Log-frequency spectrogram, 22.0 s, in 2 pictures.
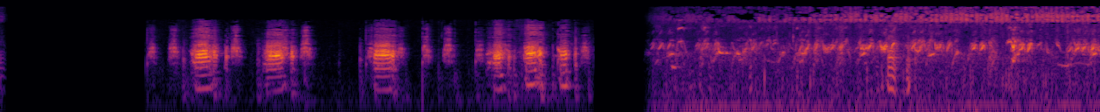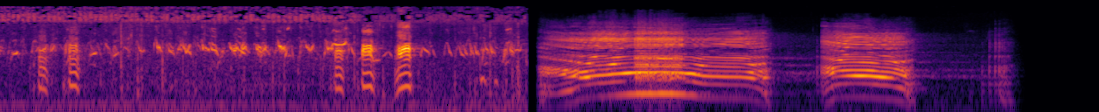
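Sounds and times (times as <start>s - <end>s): duck quacking: 1.5s - 16.3s
ducklings peeping: 6.5s - 16.3s.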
